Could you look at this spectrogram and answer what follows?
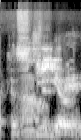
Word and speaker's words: Castillo: Puerto Rican run yeah Castillo they pronounce it Castillo Castillo Castillo yeah just that the two L's make a a y sound like yoyoo Caso remember C the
